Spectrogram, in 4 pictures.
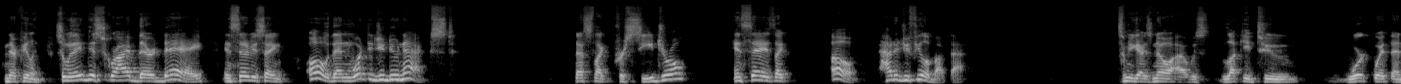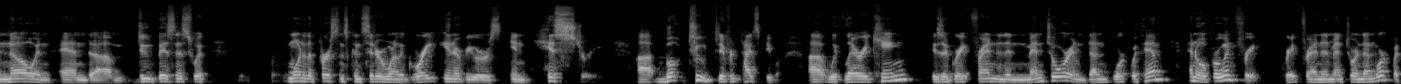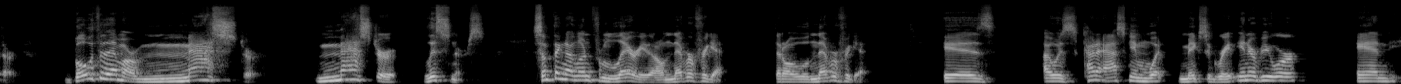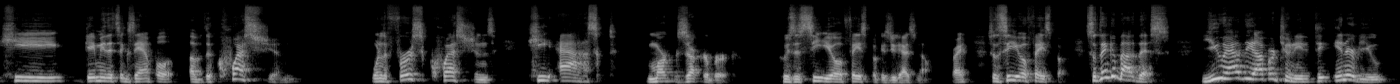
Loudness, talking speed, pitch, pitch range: -24 LUFS, 185 wpm, 150 Hz, 130-195 Hz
